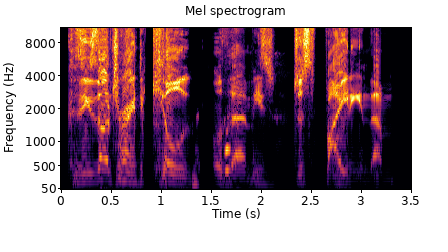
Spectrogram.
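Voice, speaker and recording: A man acting as game master, narrating a casual tabletop game in a halting way, thinking aloud as he goes. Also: a little high, big pitch swings, vocal fry, bright, forceful tone, no room sound, rough recording.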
